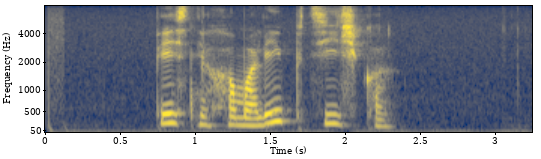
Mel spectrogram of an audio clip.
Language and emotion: Russian, neutral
